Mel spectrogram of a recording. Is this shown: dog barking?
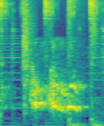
yes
